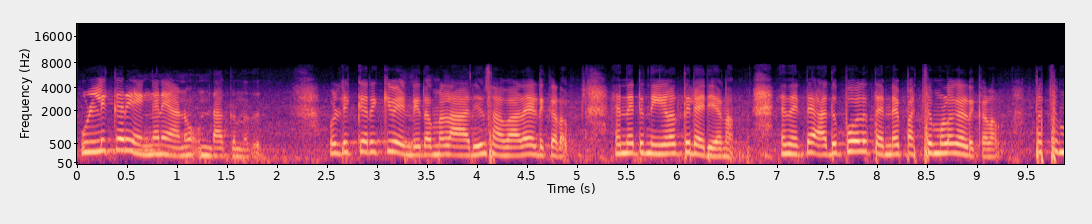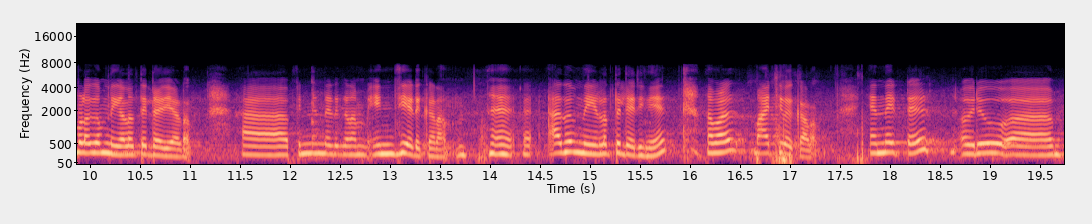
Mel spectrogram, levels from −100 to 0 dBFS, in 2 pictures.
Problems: background sounds at intervals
